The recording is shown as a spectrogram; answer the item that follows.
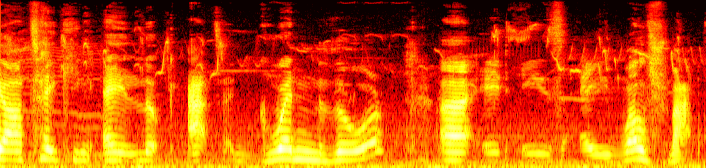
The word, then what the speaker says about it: Gwenddwr: I was going to call it something completely right, but I think I've got it right by calling it Gwenddwr.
